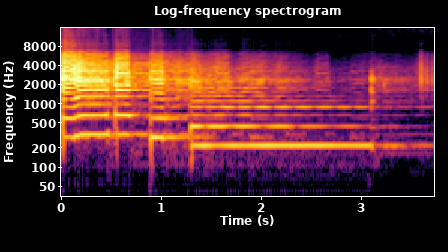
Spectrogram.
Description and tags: key jaz epi 3 oc 8
Short "octave" guitar sample made with my Epiphone Les Paul guitar through a Marshall amp and a cry baby wah pedal. Some reverb added. Part of my Solo guitar cuts pack.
